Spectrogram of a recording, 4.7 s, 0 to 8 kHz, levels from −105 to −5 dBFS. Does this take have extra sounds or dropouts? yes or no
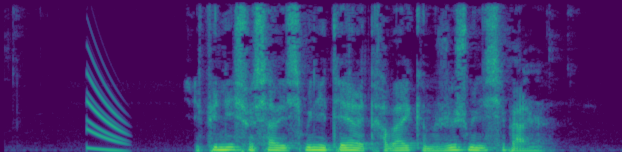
yes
